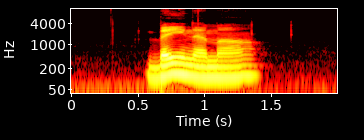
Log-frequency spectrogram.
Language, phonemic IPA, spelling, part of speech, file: Arabic, /baj.na.maː/, بينما, conjunction, Ar-بينما.ogg
- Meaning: 1. while 2. whereas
